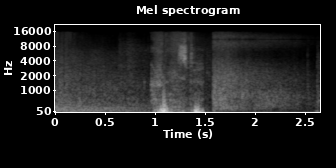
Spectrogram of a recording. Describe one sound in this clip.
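A musket fires nearby with a sharp crack that echoes away.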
